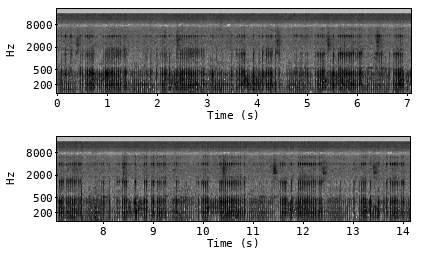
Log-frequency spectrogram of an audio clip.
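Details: Gara, a pet cat, purring close up: a steady low rumble, throbbing in long breath-linked swells without pause, with a faint hiss over it.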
